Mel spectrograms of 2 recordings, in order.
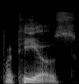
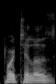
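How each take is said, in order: First: The name is pronounced the Spanish way. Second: The name is pronounced the Italian way. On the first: The speaker calls it wrong. "and not Portillos because it's not Spanish" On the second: The speaker calls it right. "I assume it's Portillo's ... because it's not Spanish. It's Italian"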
